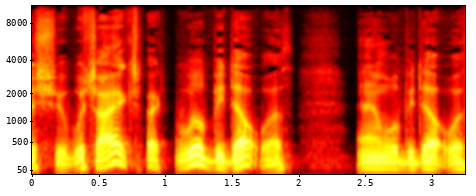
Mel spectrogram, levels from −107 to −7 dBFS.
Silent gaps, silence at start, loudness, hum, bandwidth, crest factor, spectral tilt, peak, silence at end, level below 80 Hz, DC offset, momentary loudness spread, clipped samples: none; 0 s; -24 LUFS; none; 11 kHz; 18 dB; -6.5 dB/octave; -6 dBFS; 0 s; -46 dBFS; under 0.1%; 9 LU; under 0.1%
